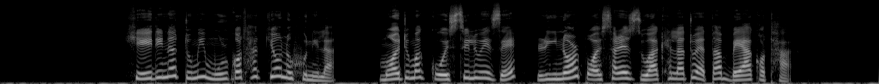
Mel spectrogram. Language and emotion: Assamese, angry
